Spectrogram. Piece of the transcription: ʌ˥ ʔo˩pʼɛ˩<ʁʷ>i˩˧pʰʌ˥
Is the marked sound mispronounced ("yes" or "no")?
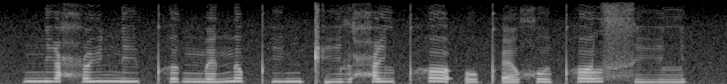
yes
